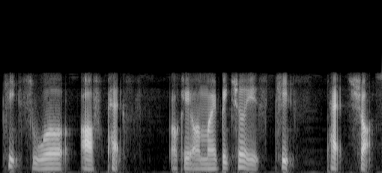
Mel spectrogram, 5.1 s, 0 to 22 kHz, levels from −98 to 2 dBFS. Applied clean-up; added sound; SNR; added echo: neural separator model SepFormer WHAMR!.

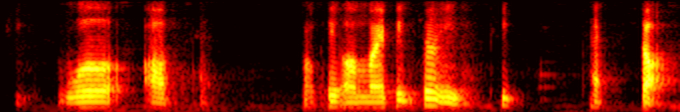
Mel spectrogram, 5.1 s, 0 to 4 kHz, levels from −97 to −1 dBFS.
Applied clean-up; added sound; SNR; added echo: neural mask model DeepFilterNet 3.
